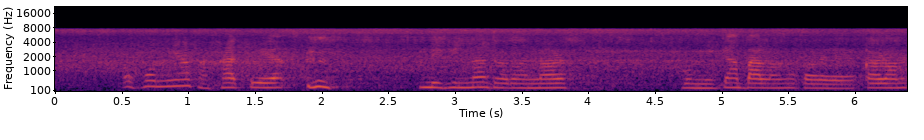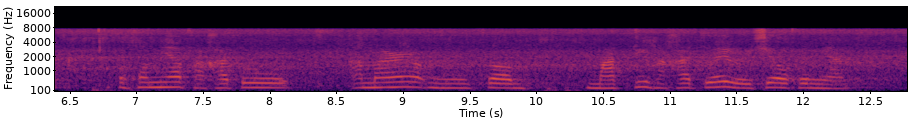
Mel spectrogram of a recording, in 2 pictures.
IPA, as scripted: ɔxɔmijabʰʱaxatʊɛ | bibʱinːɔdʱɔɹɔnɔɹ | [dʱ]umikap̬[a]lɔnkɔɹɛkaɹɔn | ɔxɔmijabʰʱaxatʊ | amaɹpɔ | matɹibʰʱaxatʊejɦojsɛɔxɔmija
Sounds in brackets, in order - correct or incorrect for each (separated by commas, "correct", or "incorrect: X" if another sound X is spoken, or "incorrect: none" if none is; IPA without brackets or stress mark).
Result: incorrect: bʱ, correct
